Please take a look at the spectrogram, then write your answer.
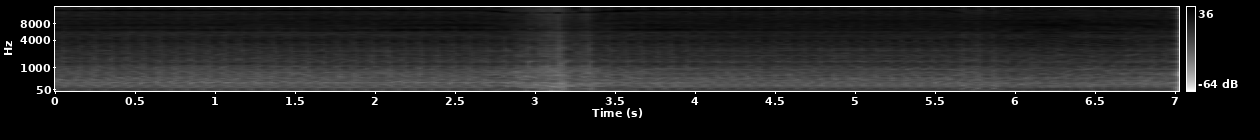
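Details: VW Vanagon Westfalia after sitting, new spark plugs and refreshed fuel: engine settles into a steady idle at about four beats a second after a brief dip, running evenly with no knocking; normal idle.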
